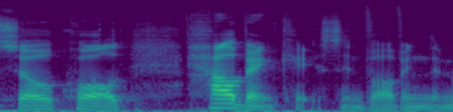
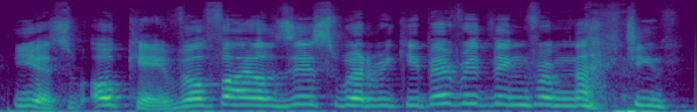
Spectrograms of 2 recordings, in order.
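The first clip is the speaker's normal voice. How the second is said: hammed-up German accent, higher and louder; bad German accent; 12 semitones higher, 7 dB louder than usual. German official filing Merkel calls, bad German accent. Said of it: "I can't do a German accent".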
